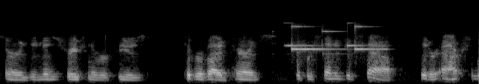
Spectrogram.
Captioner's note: chime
